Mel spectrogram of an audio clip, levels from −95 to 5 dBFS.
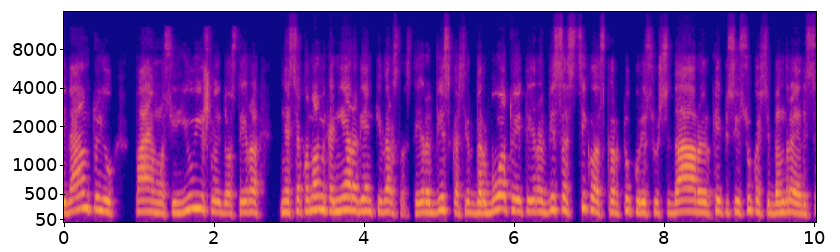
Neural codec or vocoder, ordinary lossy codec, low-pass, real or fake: autoencoder, 48 kHz, 128 numbers a frame, DAC-VAE, trained on Japanese speech; Opus, 24 kbps; 14.4 kHz; fake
